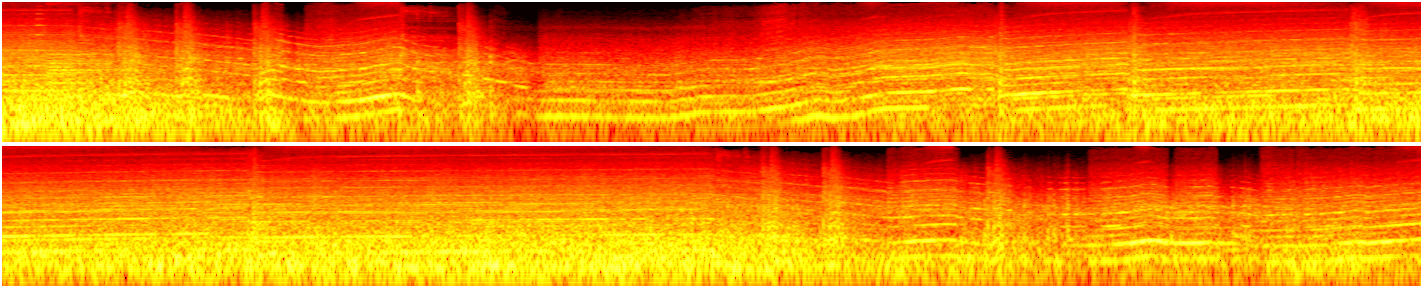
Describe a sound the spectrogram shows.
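A racing car engine roars, rising in pitch as it speeds up and dropping sharply with each gear change and braking.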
